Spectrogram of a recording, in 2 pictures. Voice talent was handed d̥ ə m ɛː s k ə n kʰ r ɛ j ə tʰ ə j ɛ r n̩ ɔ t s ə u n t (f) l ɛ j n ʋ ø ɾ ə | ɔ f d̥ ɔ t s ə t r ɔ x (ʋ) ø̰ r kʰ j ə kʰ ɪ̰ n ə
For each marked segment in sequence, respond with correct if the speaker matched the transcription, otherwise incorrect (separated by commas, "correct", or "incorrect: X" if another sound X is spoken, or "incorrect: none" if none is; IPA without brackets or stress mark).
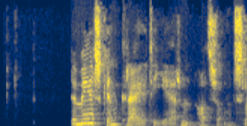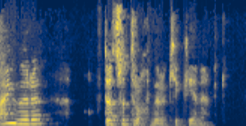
incorrect: s, correct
